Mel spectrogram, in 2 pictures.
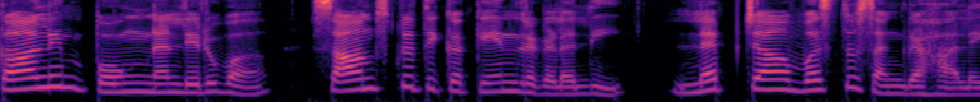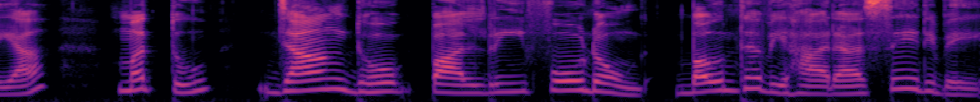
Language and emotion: Kannada, neutral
